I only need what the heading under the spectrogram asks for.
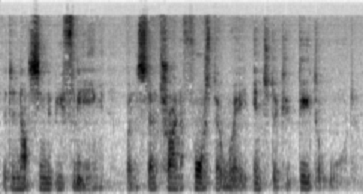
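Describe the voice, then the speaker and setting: A man narrating a dark board game campaign in a measured, grim storybook reading. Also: mid-range voice, monotone, gravelly, a little hiss or hum, low-quality recording.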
